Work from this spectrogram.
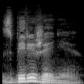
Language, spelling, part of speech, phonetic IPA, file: Russian, сбережение, noun, [zbʲɪrʲɪˈʐɛnʲɪje], Ru-сбережение.ogg
- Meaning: 1. savings 2. economy, saving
